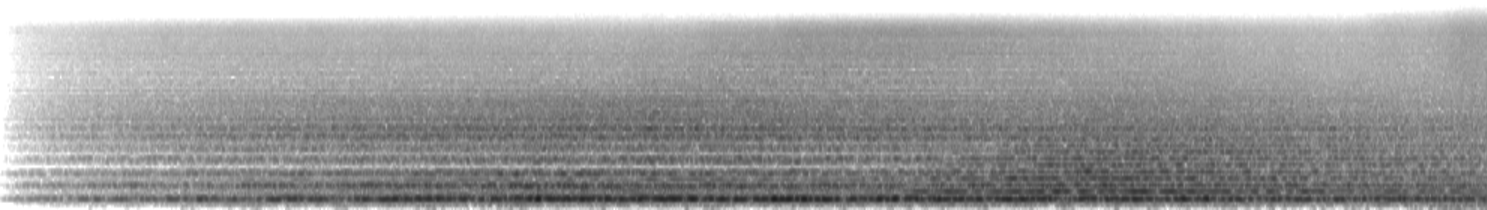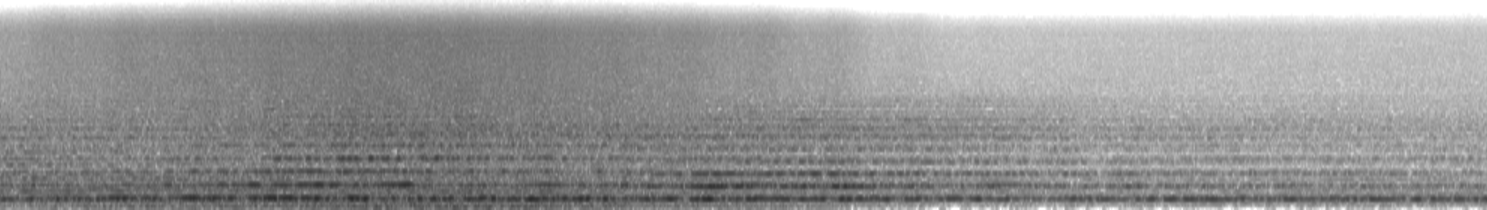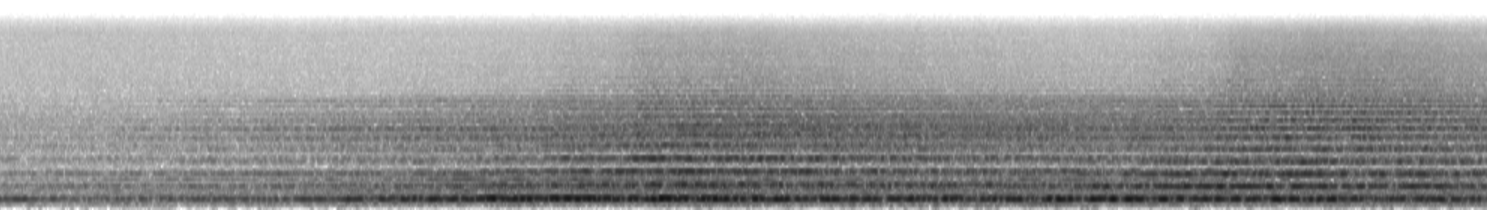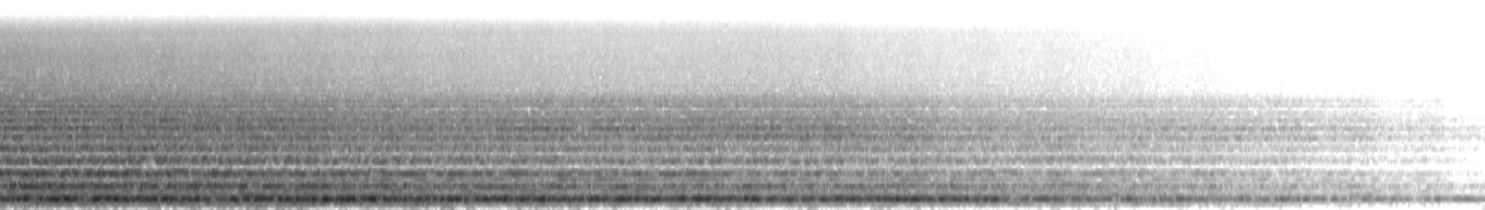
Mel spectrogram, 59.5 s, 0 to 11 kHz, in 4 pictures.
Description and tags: Future Garage Ambient Textures 07
Future Garage (Ambient Textures)Opening/Ending
ambient, cinematic, dark, ending, future, garage, opening, textures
